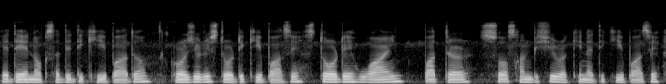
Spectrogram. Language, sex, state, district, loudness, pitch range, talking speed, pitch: Nagamese, male, Nagaland, Kohima, -17 LUFS, 110-120 Hz, 205 wpm, 115 Hz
